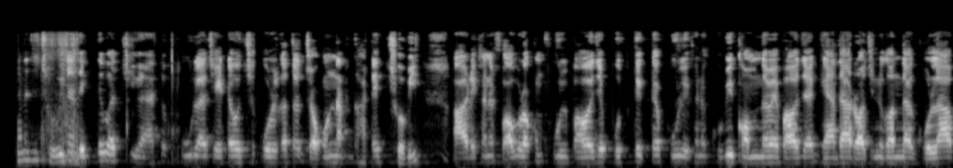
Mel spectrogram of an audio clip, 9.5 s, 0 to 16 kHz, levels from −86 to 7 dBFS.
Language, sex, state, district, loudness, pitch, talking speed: Bengali, male, West Bengal, Kolkata, -16 LUFS, 145 Hz, 190 wpm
